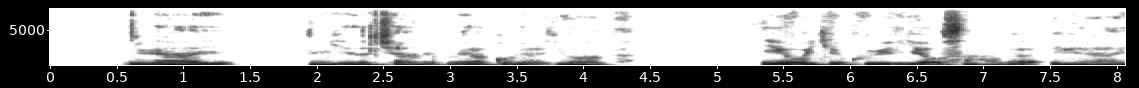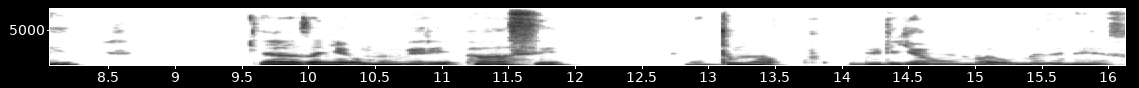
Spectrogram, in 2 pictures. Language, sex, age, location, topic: Kinyarwanda, male, 25-35, Musanze, agriculture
